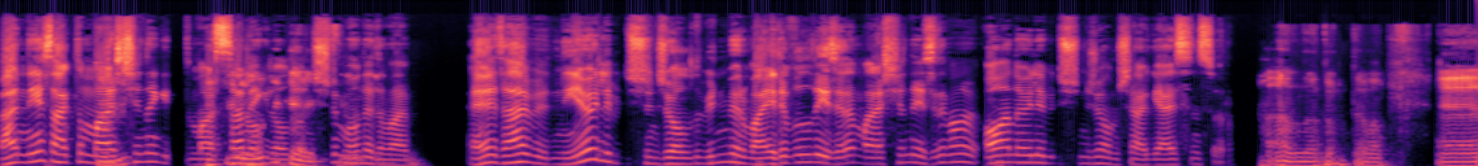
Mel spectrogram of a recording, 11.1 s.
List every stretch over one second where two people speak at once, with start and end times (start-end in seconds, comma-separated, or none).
1.5-3.0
